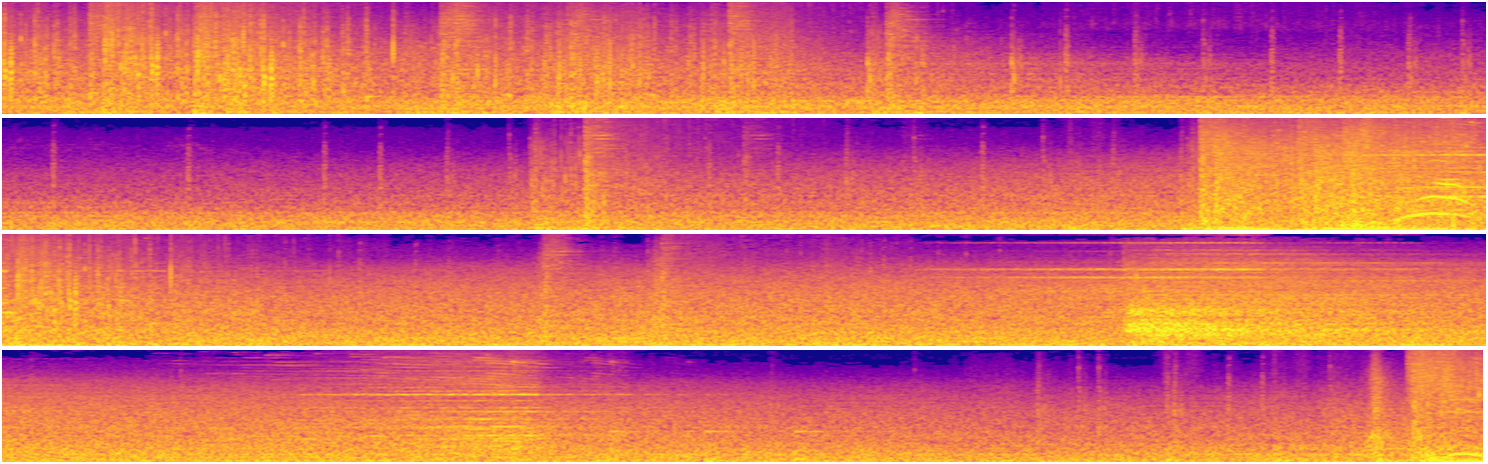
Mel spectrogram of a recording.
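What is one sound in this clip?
Footsteps crunch steadily over stone and gravel.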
